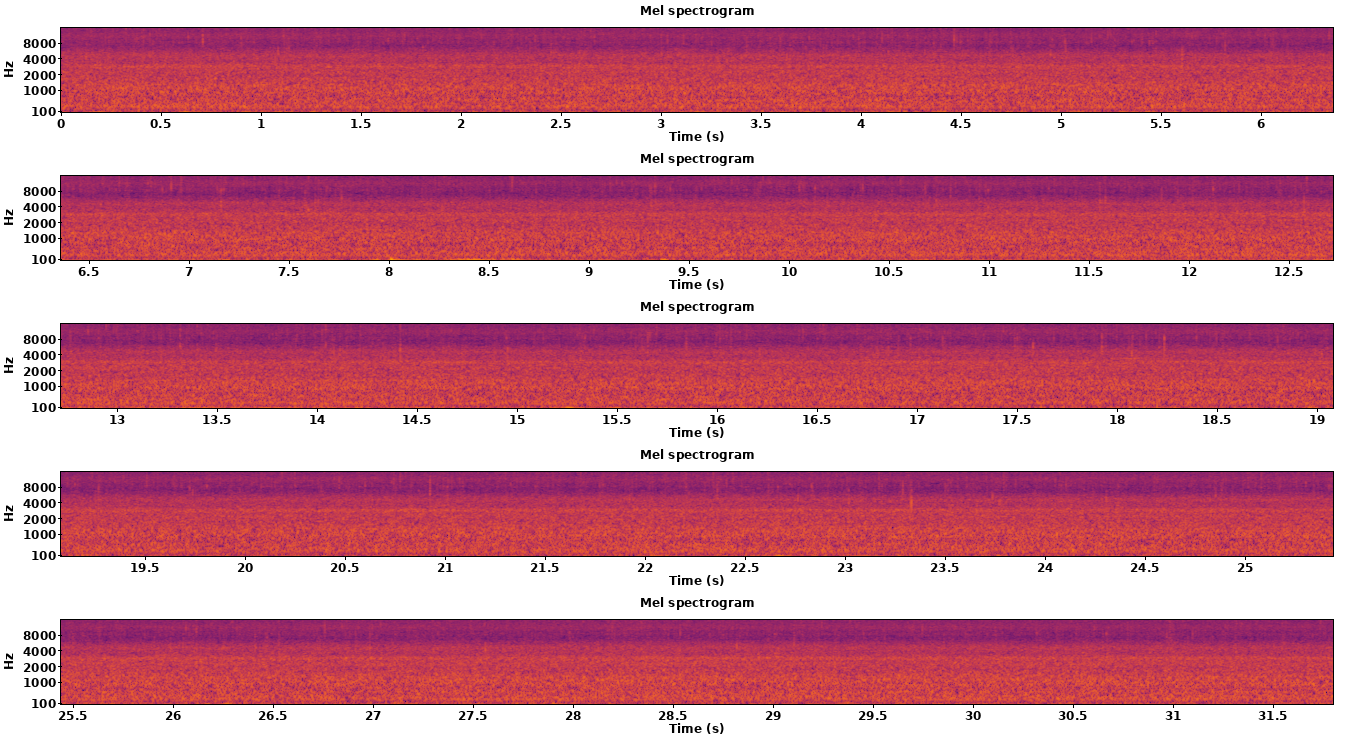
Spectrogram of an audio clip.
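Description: Heavy rain pouring down, a steady, even hiss, with a few brief low thumps about eight seconds in and again later.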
